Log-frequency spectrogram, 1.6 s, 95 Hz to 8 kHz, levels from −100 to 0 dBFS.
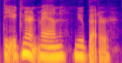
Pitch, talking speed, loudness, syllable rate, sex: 155 Hz, 185 wpm, -16 LUFS, 5.9 syllables/s, female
